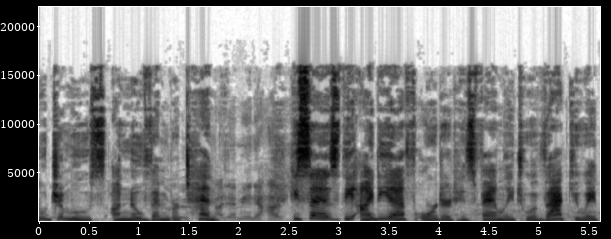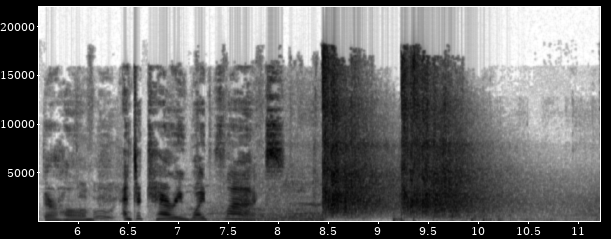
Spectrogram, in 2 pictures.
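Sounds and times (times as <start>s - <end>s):
speech: 0.0s - 8.6s
gunshots in a street: 8.4s - 11.2s.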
